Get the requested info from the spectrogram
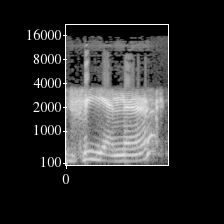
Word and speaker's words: Vienna: It's Vienna. V-I-E-N-N-A.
